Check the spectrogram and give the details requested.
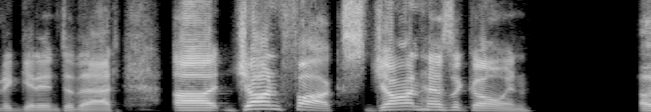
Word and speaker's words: Fawkes: John Fawkes. It's pronounced Fox, but it's spelled differently.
